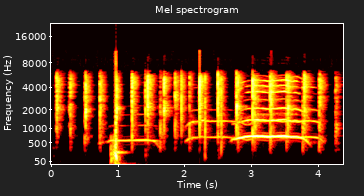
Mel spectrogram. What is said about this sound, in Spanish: Y este programa, por fin, estamos grabando en vivo. ¡Aplaudan, público!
